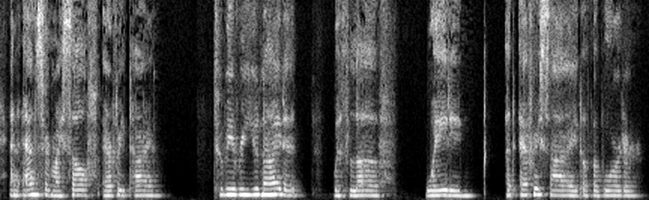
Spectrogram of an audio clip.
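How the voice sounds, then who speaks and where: Her mid-range voice carries a dark tone as this poet, natively fluent in Spanish and Korean, offers brief introductions and then reads in short, measured, deliberate phrases.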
